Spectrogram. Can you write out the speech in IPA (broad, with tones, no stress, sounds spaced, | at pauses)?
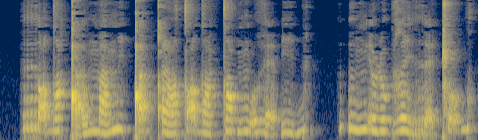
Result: r ɛ̰˥˧ dˤ i˧˥ ǃ a̰˧˩˧ u̯ m a˧˩˧ m i˥˩ ǃ a̰˥ b qʼ i˧˩˧ u̯ tˤ ḛ˥˧ dˤ o˧˩˧ ɡ tˤ a˥ b ŋ o̰˥ ɦ ɛ̰˥˩ ʔ i˥˧ b | ʔ ɯ˥˧ ŋ ḛ˥˧ u̯ ɳ o˥˩ ɡ ʁ i˥˩ r ɛ̰˧˩˧ ǁ o̰˥ ɡ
